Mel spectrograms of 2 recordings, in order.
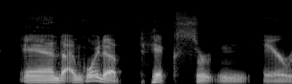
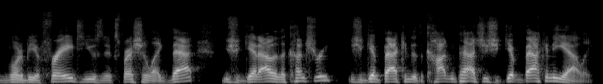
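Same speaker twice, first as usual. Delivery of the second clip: higher, emphatic rally-speech delivery; oratorical speech reading; 6 semitones higher, faster than usual. Acted. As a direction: drive the argument home as if addressing a rally. Reads Malcolm X speech aloud.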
